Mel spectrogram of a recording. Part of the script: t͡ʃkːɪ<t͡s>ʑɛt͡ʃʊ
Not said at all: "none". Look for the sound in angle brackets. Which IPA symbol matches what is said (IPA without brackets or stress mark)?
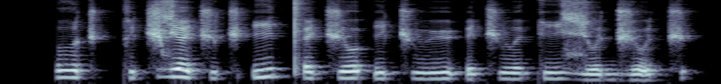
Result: t͡ʃ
